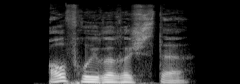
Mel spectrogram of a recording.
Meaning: inflection of aufrührerisch: 1. strong/mixed nominative/accusative feminine singular superlative degree 2. strong nominative/accusative plural superlative degree
- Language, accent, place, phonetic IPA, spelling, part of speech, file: German, Germany, Berlin, [ˈaʊ̯fʁyːʁəʁɪʃstə], aufrührerischste, adjective, De-aufrührerischste.ogg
